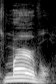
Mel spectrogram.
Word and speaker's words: Maryville: Not Maryville, it's Maryville. – Sorry, I said it wrong. – Say that again. – Maryville. It's like Louisville. You don't say Louisville.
